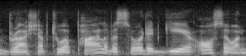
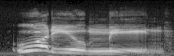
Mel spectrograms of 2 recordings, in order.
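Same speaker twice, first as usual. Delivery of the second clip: slow, higher, affronted question; glaring indignation; 5 semitones higher, 4 dB louder, slower than usual. A narrator's reading. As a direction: challenge him, stretching each word. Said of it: "Toktai glared at him".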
